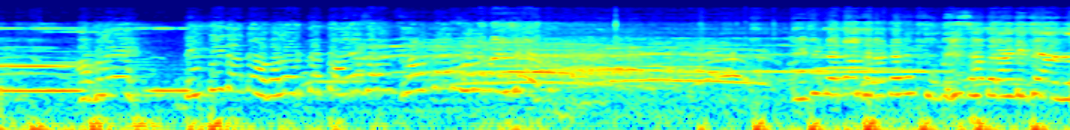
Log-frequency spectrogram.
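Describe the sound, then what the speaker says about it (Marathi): A crowd cheers and shouts excitedly at a shop opening in Akluj. The loud, sustained roar of voices carries whoops, and a steady run of low thumping beats joins in partway through. "मला वाटतं जरा टाळ्या होऊन जाऊ देत जोरात"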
